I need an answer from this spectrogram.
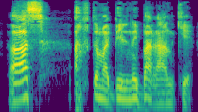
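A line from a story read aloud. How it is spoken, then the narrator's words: Mocking laugh. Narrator (Russian): издевательски засмеялся Блек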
